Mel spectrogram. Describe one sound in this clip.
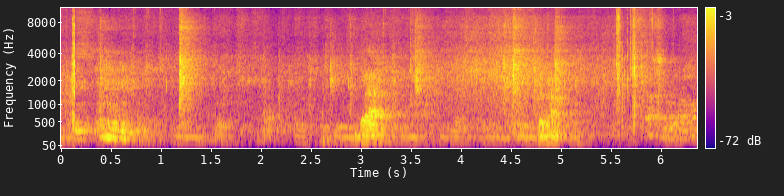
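Paper banknotes rustle and flick as they are counted.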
